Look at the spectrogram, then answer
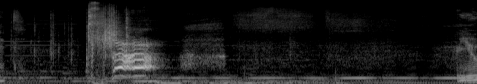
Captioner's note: electric crackle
